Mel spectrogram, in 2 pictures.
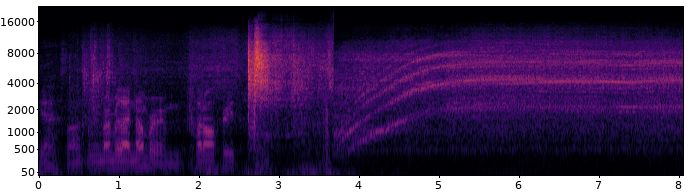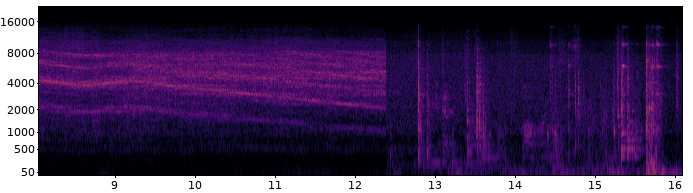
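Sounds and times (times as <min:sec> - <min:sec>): power tool motor whining: 0:02.7 - 0:12.4.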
